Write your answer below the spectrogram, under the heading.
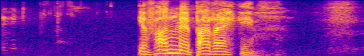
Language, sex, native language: Icelandic, female, Icelandic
